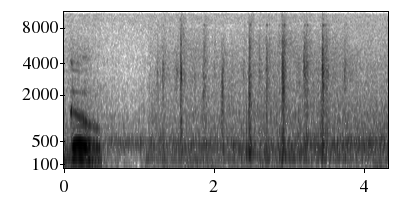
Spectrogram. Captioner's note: wind blowing; Mary's footsteps; wind blowing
